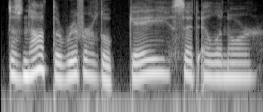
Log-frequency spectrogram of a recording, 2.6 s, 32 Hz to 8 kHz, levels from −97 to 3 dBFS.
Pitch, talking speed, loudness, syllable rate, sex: 195 Hz, 180 wpm, -15 LUFS, 4.7 syllables/s, female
